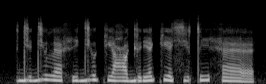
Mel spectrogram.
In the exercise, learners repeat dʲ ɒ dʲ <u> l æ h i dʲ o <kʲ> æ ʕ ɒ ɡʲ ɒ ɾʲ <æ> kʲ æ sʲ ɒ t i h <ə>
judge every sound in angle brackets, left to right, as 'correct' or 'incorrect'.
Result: correct, correct, correct, incorrect

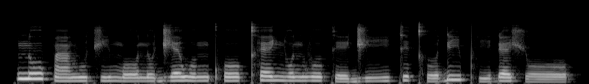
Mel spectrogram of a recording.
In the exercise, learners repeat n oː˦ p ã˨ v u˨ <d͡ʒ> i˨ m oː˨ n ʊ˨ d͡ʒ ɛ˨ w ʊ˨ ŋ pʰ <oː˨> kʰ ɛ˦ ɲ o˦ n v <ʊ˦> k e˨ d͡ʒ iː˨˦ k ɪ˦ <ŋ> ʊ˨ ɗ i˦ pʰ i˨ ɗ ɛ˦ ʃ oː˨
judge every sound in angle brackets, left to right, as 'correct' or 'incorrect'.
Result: incorrect, correct, correct, incorrect

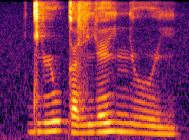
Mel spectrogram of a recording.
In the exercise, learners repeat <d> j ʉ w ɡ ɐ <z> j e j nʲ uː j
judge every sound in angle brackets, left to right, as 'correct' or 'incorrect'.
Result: correct, correct

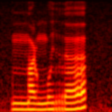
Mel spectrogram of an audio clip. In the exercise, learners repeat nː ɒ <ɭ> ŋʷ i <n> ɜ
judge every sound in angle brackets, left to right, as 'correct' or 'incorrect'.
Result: correct, incorrect

